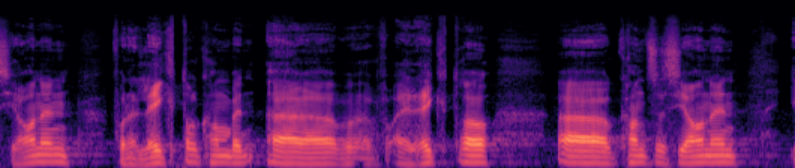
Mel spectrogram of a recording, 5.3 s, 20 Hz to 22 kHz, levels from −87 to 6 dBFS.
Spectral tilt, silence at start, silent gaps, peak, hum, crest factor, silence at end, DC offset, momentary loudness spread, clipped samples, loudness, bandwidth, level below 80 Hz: -5.5 dB/octave; 0 s; none; -4 dBFS; none; 22 dB; 0.4 s; under 0.1%; 12 LU; under 0.1%; -25 LUFS; 15 kHz; -64 dBFS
